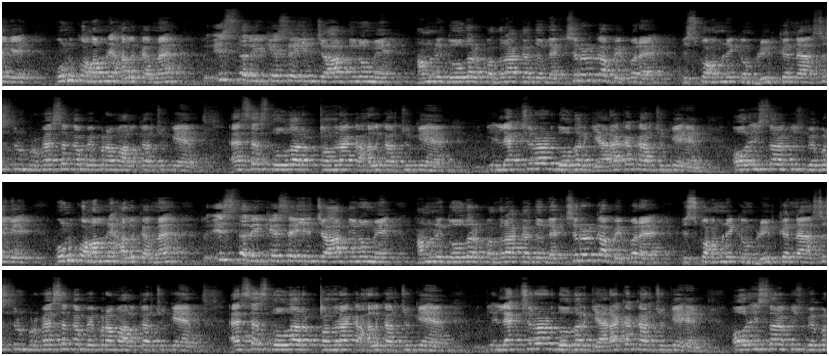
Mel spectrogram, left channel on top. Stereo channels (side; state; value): both; normal; correlation 0.51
